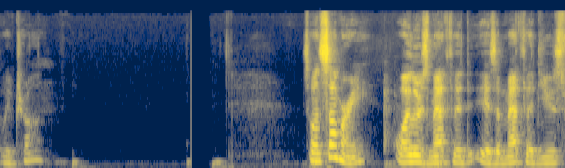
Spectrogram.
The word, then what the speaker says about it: Euler: Well, that concludes our screencast on Oilers's method. And please make a special note of this. It's pronounced oiler.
